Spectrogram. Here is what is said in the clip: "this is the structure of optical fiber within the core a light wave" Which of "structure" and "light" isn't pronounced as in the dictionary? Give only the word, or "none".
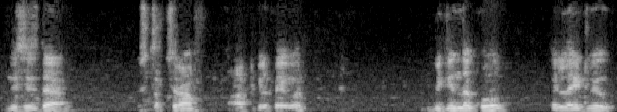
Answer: none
